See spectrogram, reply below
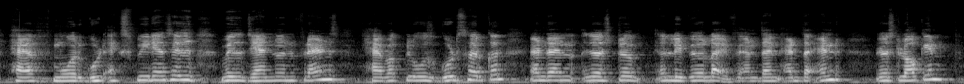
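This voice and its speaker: High-voiced rambling Indian teen boy. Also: bright, forceful tone, poor audio. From Punjab, India. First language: Hindi. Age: teens. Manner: rambling with many fillers and restarts. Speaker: vlogger. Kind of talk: casual talk to camera.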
